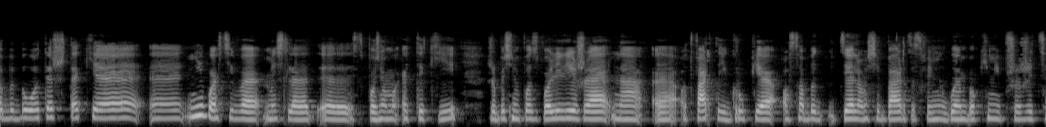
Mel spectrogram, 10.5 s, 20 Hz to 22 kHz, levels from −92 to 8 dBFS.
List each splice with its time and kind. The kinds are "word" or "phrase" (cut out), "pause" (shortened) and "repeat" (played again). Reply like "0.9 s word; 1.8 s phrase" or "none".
none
